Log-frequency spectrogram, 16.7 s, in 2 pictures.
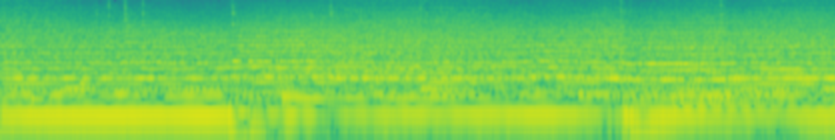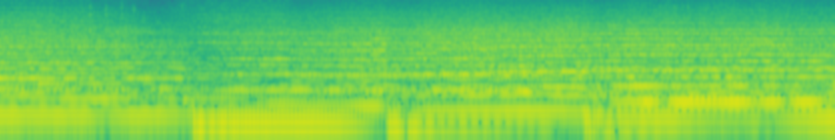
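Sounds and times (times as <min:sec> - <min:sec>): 
music: 0:00.0 - 0:16.7.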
